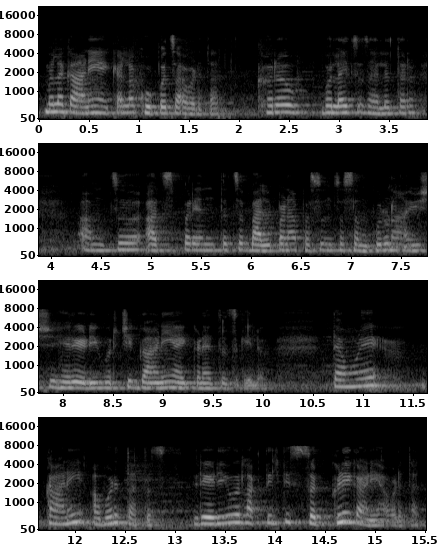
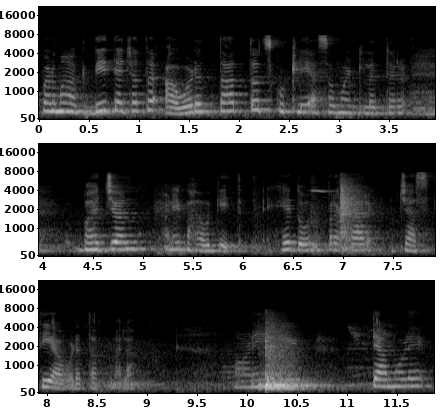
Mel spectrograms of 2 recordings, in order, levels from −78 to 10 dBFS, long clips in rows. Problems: none marked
